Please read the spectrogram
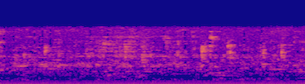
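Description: Faint running of an aquarium hang-on-back filter: a steady low hum with scattered light ticks and clicks.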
